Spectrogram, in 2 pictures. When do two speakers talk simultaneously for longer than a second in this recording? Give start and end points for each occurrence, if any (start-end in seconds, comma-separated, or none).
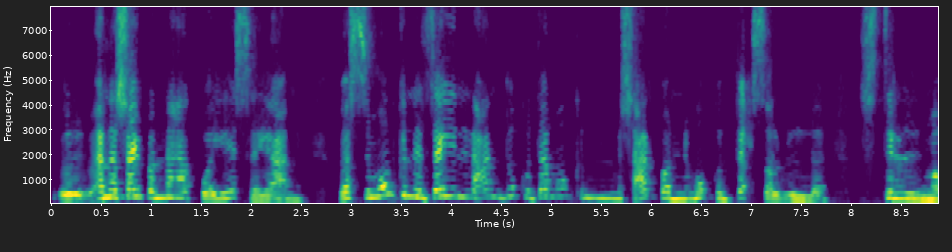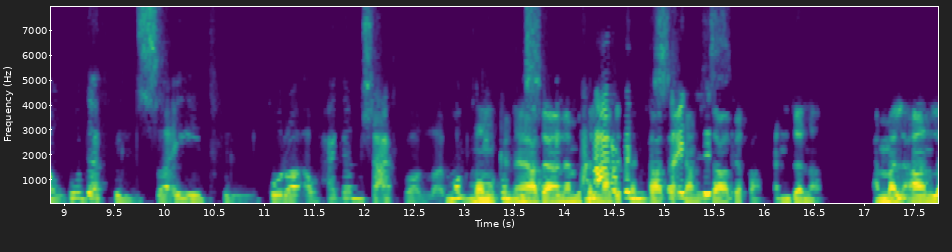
13.0-15.7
